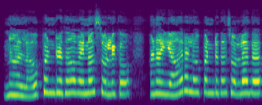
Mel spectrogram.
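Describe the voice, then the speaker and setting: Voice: very high voice, steady tone, moderate pace. A performer voicing a young woman in a cartoon, a lovesick younger sister who pleads in distress. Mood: upset. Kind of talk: cartoon voice acting.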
